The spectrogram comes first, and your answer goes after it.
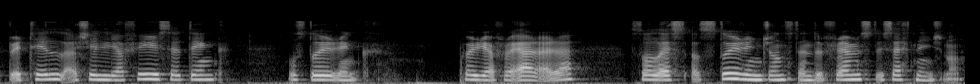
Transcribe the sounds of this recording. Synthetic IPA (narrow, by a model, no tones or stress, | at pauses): pḛt̪ʰɪla̰ʃɪljafɪːɾsɛt̪ɪŋk | ɔːst̪ʊjɾɪŋk | kʰfœɹjafɾɔ̰ːʔæːɹa̰ɹə̰ | soːlajst̪æ̰t̪st̪ʊjɾɪɲt͡ʃʊnst̪ɛnt̪əfɾɛmst̪ʊjsɛht̪nɪɲt͡ʃɪnʊ̰n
